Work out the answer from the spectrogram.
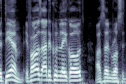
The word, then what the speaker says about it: Adekunle: If I was Adekunle Gold, I'll send Ross a DM. Yeah, just politely. Like, yo, this is how you pronounce my name. Yeah. This is how you Ade Kunle.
